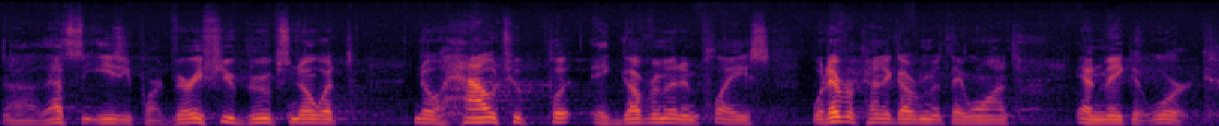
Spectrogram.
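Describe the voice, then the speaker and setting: A man talks at a moderate pace with fairly even intonation. He has an ordinary speaking voice at a medium pitch. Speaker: security consultant and former police officer. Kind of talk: conference presentation. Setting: stage with audience.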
